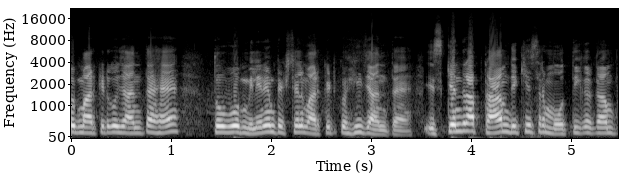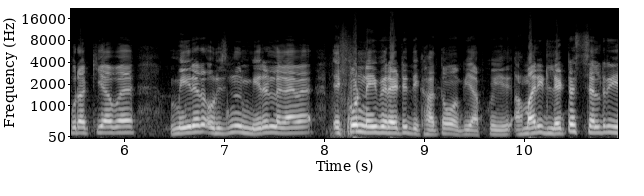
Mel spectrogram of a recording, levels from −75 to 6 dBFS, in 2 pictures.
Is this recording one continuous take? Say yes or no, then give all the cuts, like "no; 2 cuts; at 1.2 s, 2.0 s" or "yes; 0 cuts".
no; 2 cuts; at 3.5 s, 7.9 s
